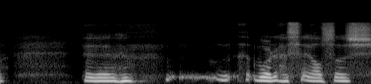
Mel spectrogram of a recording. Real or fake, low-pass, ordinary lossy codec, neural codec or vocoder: fake; 7.2 kHz; none; codec, 16 kHz, 0.8 kbps, ZipCodec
